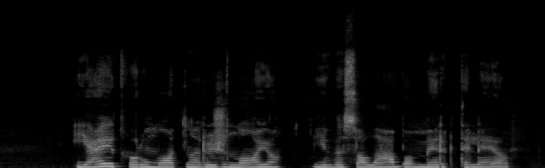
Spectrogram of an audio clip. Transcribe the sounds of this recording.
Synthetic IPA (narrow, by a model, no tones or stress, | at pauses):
jæˑit̪ʋɐɾuːmoːt̪ʲɪnoːɾʲʊʒʲɪnoːjoː | jɪʋʲɪsoːlˠɑːboːmʲɪɾʲkt̪ʲɛlʲeːjo̰ː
